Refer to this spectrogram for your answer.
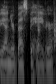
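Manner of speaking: hushed whisper. Warning a companion in character while walking: whispering. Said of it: "I whisper to Gridlock".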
